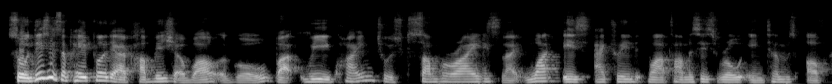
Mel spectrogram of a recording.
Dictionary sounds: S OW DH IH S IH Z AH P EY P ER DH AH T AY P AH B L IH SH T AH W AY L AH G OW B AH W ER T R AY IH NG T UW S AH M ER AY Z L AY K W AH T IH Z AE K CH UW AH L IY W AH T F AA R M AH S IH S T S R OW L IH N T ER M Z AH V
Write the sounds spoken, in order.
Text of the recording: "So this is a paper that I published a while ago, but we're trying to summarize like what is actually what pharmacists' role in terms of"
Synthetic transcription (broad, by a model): S OW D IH S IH S AH P EY P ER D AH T AY P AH B L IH SH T AH W AY L AH G OW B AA W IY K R AY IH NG T UW S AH M ER AY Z L AY K W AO T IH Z AE K CH UW AH L IY W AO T F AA M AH S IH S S R OW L IH N T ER M S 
